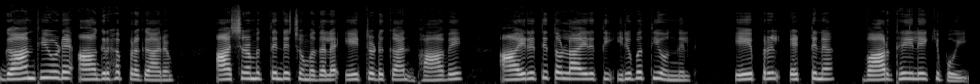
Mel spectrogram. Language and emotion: Malayalam, neutral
